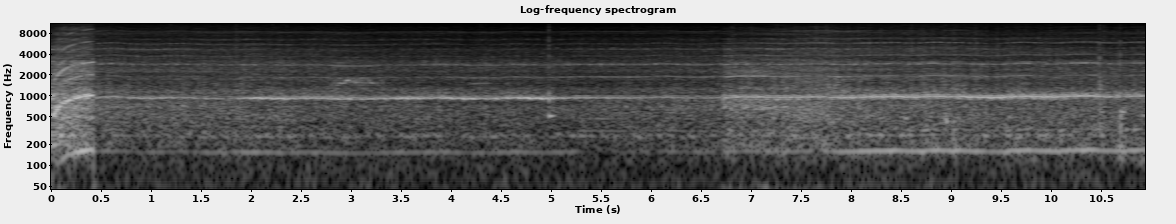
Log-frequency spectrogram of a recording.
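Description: Kenwood electric meat grinder switching on and spinning up in a fraction of a second, then running steadily with a motor whine while it grinds meat; a little louder from about seven seconds in.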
